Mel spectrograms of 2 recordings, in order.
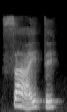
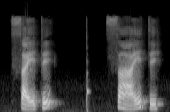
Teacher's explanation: there are two identical vowel sounds next to each other. You don't pronounce one of them differently to distinguish them. You simply say a longer sound. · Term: vowel links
